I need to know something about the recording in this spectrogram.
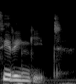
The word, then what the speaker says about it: Serengeti: It's pronounced Siringit in Maasai.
